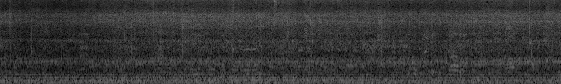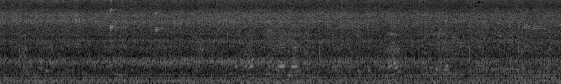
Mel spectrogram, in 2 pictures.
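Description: Airport terminal concourse ambience: a steady low hum with a murmur of distant travellers' voices.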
